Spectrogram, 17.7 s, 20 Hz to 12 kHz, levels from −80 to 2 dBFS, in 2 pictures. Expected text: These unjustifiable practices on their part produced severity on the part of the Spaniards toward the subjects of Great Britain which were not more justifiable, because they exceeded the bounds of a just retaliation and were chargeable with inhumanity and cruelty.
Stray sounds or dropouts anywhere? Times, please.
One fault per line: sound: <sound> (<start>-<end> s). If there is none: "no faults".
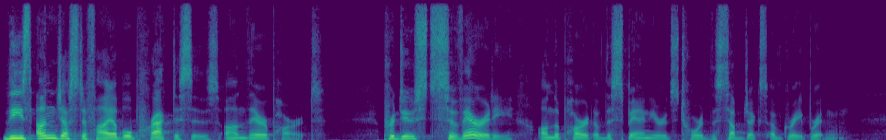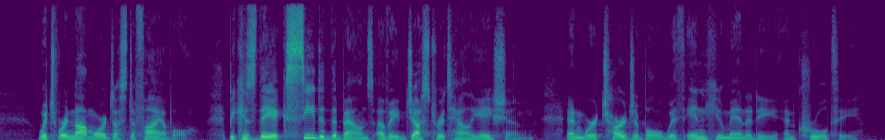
no faults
